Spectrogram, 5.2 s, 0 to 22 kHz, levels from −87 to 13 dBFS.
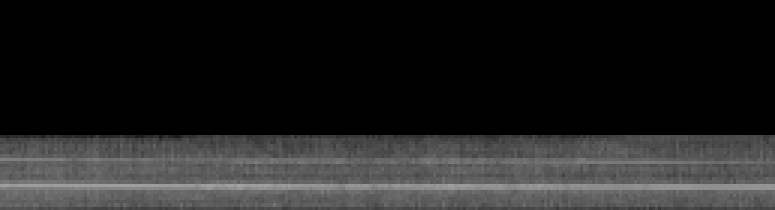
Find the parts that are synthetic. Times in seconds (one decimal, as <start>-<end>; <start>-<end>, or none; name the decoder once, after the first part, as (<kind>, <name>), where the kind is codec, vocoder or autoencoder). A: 1.3-3.9 (codec, HILCodec)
